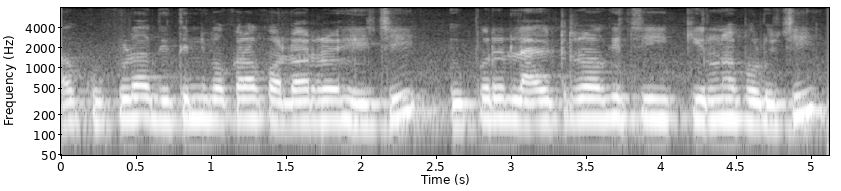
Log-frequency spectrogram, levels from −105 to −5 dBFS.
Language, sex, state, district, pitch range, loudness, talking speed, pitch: Odia, male, Odisha, Nuapada, 155-175 Hz, -11 LUFS, 150 wpm, 170 Hz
